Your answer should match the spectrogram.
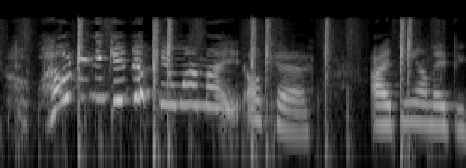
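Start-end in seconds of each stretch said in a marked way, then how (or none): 0.1-1.7 surprised. Real, not acted. Gasps at opponent's item mid-game.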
